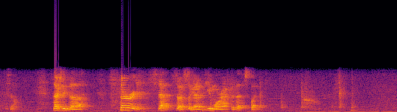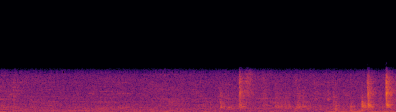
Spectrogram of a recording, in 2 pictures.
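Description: Gymnastic rings creak and clink as a man pulls on them.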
